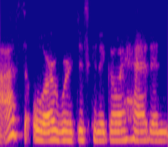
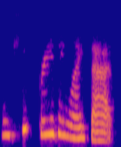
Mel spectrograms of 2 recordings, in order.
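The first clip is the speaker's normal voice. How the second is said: soothing massage murmur. Acted. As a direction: ease them into calm breathing. Yoga teacher guides breathing meditation.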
